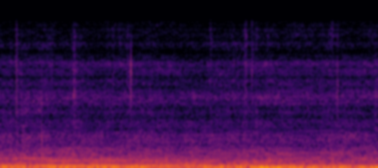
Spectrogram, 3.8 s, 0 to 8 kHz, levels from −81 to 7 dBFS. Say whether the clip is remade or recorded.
remade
